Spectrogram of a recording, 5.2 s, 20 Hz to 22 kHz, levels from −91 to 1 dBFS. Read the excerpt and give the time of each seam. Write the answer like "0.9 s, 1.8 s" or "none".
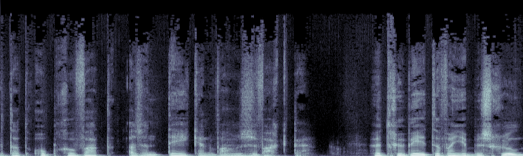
3.6 s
